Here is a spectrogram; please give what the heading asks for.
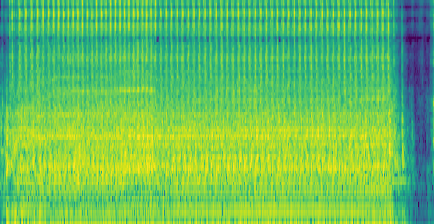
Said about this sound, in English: Now I want you to sew from this side so you can see where you're sewing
